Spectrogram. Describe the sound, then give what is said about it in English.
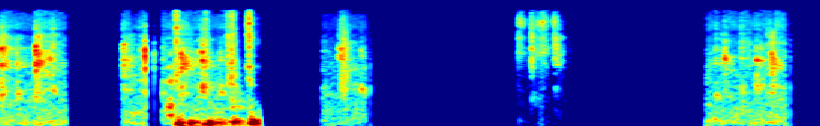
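Quick bursts of typing on a computer keyboard as someone types messages to people, fairly loud, arriving in short irregular clusters of clicks separated by brief silences. “I'm typing to people, so it's going to be like...”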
